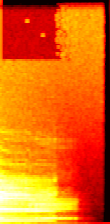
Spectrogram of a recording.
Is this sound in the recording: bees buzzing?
no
